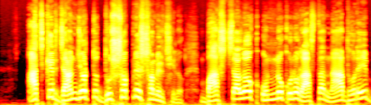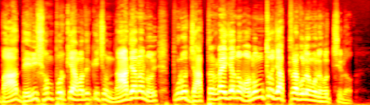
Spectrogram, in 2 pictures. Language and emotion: Bengali, angry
